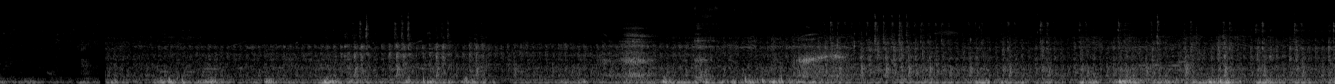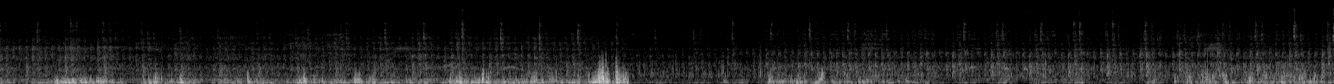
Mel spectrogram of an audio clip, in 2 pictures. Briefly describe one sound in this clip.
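A tractor engine rumbles as it approaches.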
